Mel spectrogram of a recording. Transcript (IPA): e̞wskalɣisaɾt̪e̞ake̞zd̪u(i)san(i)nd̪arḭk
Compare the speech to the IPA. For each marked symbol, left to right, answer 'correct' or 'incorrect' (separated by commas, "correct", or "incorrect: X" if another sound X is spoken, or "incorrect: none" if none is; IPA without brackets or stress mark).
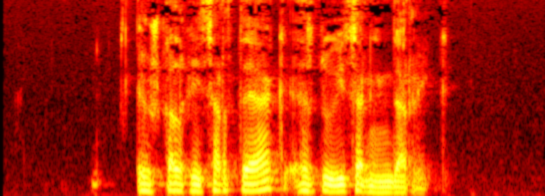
correct, correct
